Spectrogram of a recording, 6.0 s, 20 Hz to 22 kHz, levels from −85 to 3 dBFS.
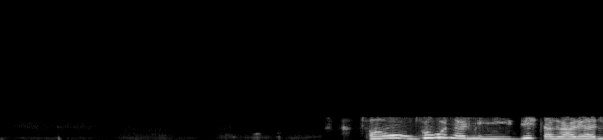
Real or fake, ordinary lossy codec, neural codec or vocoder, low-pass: fake; none; codec, 16 kHz, 16 kbps, FreqCodec, smaller model; 3.6 kHz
